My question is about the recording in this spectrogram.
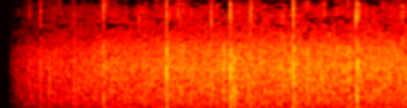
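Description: Audience applause, a dense patter of many hands clapping that fades in over the first half-second after a brief silence and then holds steady.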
